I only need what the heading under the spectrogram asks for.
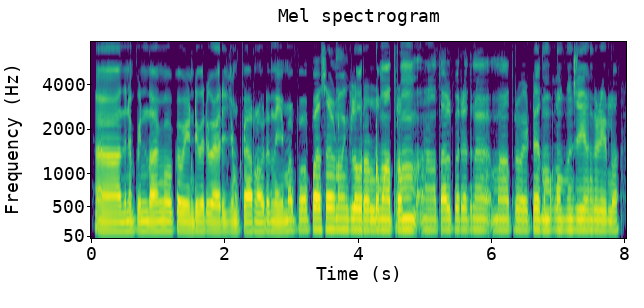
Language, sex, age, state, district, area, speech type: Malayalam, male, 30-45, Kerala, Kozhikode, urban, spontaneous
